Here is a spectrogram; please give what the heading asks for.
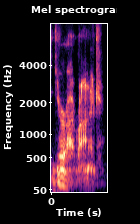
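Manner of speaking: hushed, breathy whisper under his breath. Real, not acted. Streamer whispering an aside to himself, hushed. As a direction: say it barely voiced, to yourself.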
